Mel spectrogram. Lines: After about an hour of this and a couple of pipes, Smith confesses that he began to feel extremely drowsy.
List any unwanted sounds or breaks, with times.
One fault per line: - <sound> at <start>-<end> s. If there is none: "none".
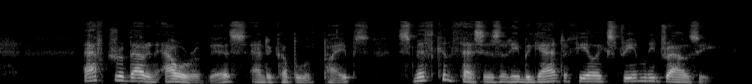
none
